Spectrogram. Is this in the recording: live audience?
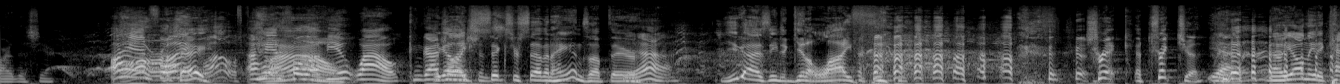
yes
